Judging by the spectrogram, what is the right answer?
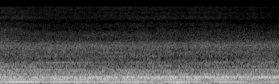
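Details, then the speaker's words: Kitchen AC indoor blower motor running: constant rough droning hum with a gritty edge from dry bearings; plan to shut down, remove the motor and grease the bearings. "If you guys can hear that, bearing sounds dry. So I'm gonna shut this guy down and pull that out and try to lube up the bearings or grease up the bearings and see if that helps."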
